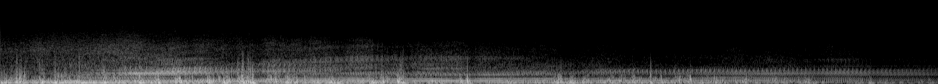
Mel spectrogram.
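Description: Tuned Mitsubishi Lancer Evolution X's turbocharged four-cylinder engine and exhaust running at a steady note as the car drives, with wind and road noise and scattered sharp crackles. The sound fades away gradually over the last few seconds.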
